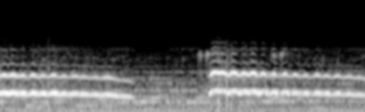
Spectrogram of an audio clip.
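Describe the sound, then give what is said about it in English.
Two long, steady whistled calls, each holding a slightly falling pitch, separated by a brief pause, loud: the Lone Ranger imitating a night bird's call as a signal at night on reaching a camp. “He signaled with an imitation of a night bird's call.”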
